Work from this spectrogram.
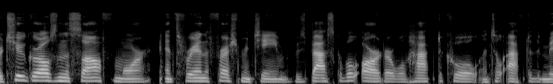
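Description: A speech clip with repeated stalls (stutter) between 0.75 and 1.67 s. The jitter buffer ran dry nine times as packets arrived late. Each time the receiver stretched the last sound, filling about 116 ms in all, the longest gap 37 ms. Nothing is lost, but the speech drags and stutters. It travelled through an Opus call path, with the top end near 12 kHz.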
